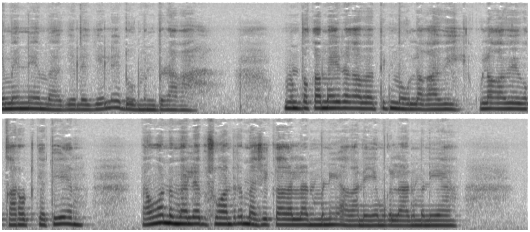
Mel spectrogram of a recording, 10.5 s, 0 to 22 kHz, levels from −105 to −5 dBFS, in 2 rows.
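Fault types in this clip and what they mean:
Generation loss: the speech sounds swirly, smeared and hollow throughout, likely from around seven rounds of MP3 re-encoding at what sounds like 128 kbit/s. A spectrogram shows flickering holes in the highs, nothing above 20.9 kHz, and blurred onset edges.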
